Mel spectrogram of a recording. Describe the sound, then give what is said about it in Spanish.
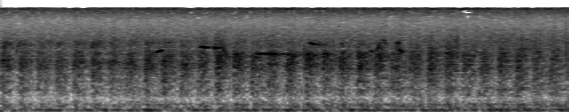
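A locomotive rumbles along a railway track pulling two flatcars of materials and a wagon of explosives, a steady, heavy low-pitched drone with a faint rattling layer above it that continues throughout. “La locomotora arrastra dos plataformas de materiales y un vagón de explosivos.”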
